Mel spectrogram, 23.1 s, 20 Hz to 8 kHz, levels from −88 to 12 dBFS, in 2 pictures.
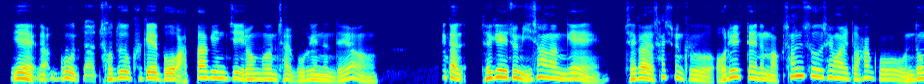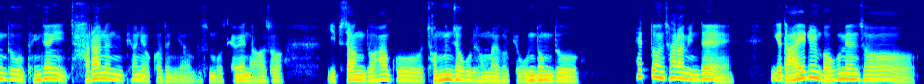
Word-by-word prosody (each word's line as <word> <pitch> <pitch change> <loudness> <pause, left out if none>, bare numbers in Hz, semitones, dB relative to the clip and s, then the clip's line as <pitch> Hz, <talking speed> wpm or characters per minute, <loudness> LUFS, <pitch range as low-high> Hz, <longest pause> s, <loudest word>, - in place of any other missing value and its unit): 예. 155 -4 +5
그러니까 135 - -6
뭐 160 -2 +2
아 120 -1 -8
저도 170 +5 +1
그게 165 +2 +2
뭐 145 +1 +3
압박인지 175 -3 0
이런 145 0 +1
건 145 -2 -1
잘 135 0 -4
모르겠는데요. 110 - -2 0.8
그러니까 180 -6 +1 0.2
되게 185 +6 +5
좀 180 -4 +2
이상한 165 +3 +1
게 120 - -1 0.3
제가 150 0 +3
사실은 190 0 -4
그 120 -8 -2
어릴 180 - +2
때는 170 -6 -1
막 120 -3 -2
선수 225 -1 +2
생활도 170 -7 -1
하고 135 -8 -3
운동도 140 0 0
굉장히 130 -1 +1
잘하는 150 -4 0
편이었거든요. 105 -8 -6
무슨 105 +2 -11
뭐 100 +1 -8
대회 120 +1 +1
나가서 105 0 -4 0.6
입상도 120 +1 0
하고 120 -5 -1
전문적으로 125 -1 +1
정말 105 0 -2
그렇게 100 +1 -8
운동도 115 -2 +1 0.8
했던 200 -3 +2
사람인데 145 - +1 0.5
이게 155 - +2
나이를 160 +11 +5
먹으면서 130 - 0
135 Hz, 290 characters per minute, -24 LUFS, 115-160 Hz, 0.8 s, 예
